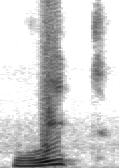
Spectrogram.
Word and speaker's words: huit: Sept, huit. There is no her sound as I keep repeating.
